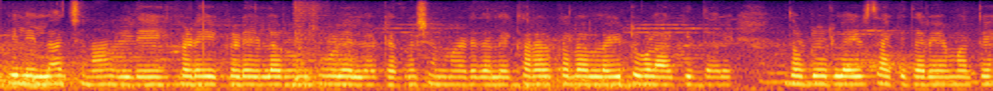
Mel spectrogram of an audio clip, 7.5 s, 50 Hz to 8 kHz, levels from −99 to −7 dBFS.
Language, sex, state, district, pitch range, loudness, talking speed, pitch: Kannada, female, Karnataka, Raichur, 205-215 Hz, -15 LUFS, 175 wpm, 210 Hz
